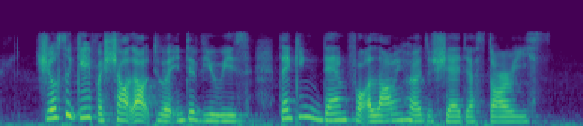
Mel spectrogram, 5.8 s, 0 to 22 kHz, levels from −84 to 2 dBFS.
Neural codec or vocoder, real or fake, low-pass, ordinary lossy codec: codec, 24 kHz, 3.1 kbps, DualCodec; fake; 7.2 kHz; none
